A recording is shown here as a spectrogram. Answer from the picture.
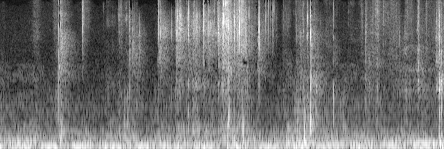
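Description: A deck of cards being gathered off a table and shuffled by hand: faint, scattered soft rustles and light taps of card against card.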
